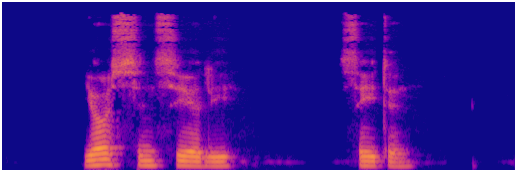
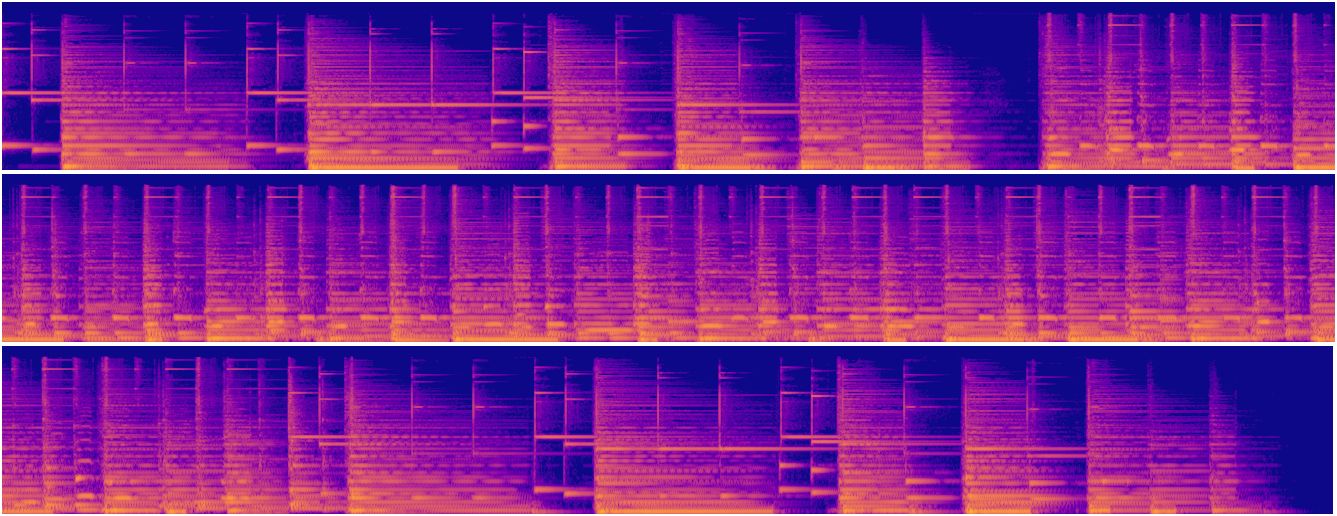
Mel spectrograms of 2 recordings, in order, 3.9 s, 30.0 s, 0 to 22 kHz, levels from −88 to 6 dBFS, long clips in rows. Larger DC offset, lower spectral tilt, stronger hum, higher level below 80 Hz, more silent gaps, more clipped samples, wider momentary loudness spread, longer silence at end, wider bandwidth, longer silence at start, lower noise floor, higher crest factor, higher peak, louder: neither; about the same, -4.5 dB/octave vs -5.5 dB/octave; neither; second, -66 dBFS vs -28 dBFS; neither; neither; first, 13 LU vs 8 LU; first, 0.75 s vs 0.5 s; about the same, 16.5 kHz vs 17 kHz; first, 0.65 s vs 0 s; first, -89 dBFS vs -55 dBFS; about the same, 20 dB vs 20 dB; second, -8 dBFS vs -4 dBFS; about the same, -24 LUFS vs -24 LUFS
